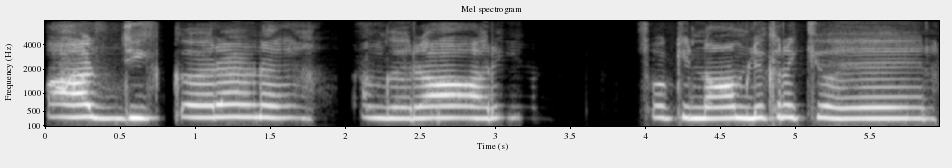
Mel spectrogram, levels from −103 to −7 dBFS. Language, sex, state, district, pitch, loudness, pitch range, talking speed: Rajasthani, male, Rajasthan, Nagaur, 315 Hz, -16 LUFS, 300-330 Hz, 80 wpm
